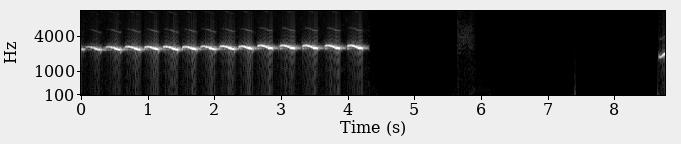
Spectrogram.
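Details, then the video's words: Thrush, sabiá-parda from Bahia, Santa Fé, giving a fast run of about fifteen identical short whistled notes at an even pace for four seconds, then silence before one falling whistle at the end. "SABIA PARDA DA BAHIA SANTA FÉ"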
